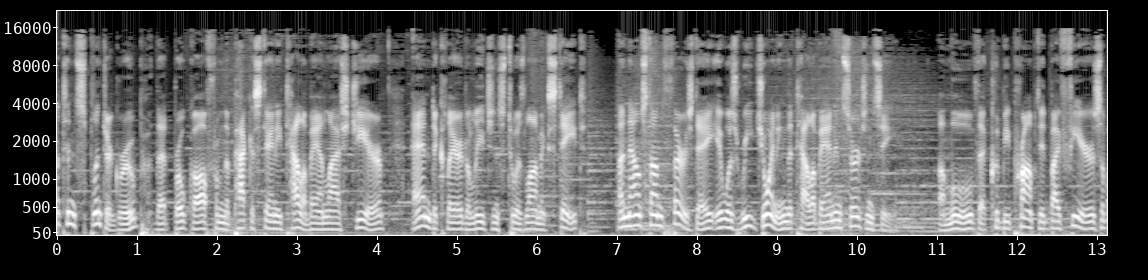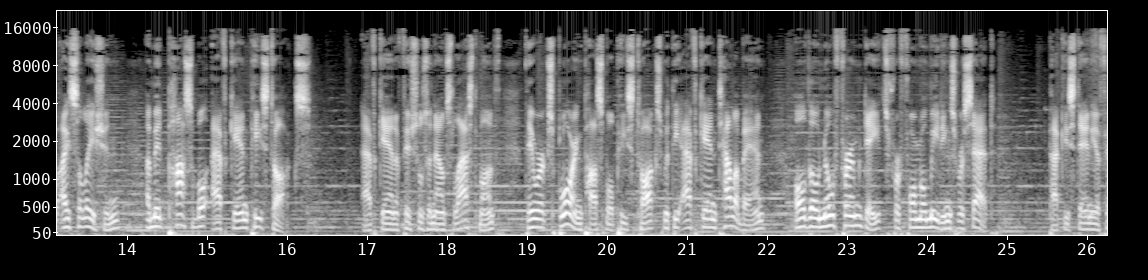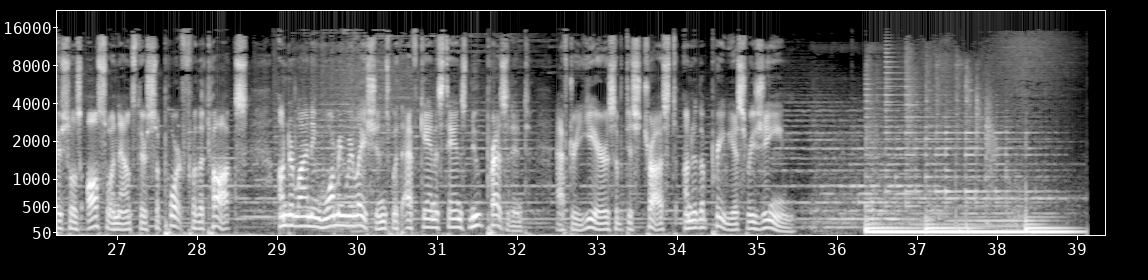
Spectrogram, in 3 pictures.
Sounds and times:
Speech: 0:00.0 - 0:16.4, 0:17.0 - 0:24.9, 0:25.6 - 0:35.5
Music: 0:00.0 - 0:39.2.

